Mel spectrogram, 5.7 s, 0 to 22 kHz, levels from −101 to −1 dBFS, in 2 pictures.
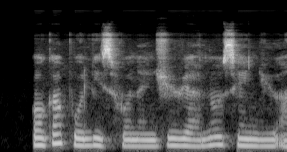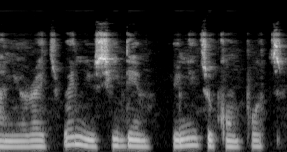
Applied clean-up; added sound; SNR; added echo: none; none; none; none.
